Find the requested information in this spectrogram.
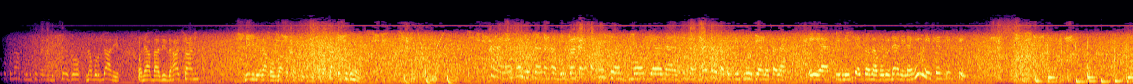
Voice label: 11735 kHz swahili-english; Zanzibar Broadcasting Corporation; IC R71E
